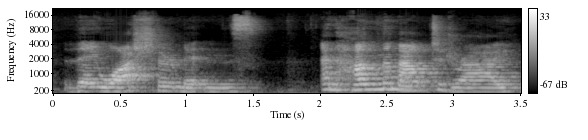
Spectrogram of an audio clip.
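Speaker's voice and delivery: ordinary delivery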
